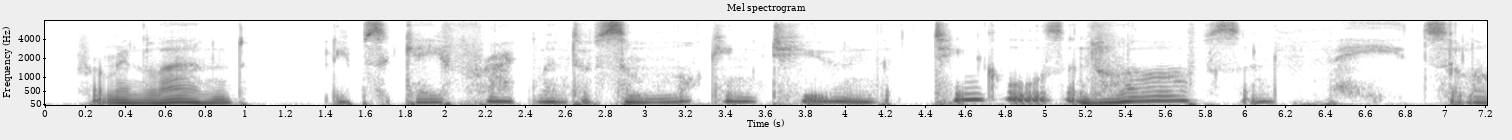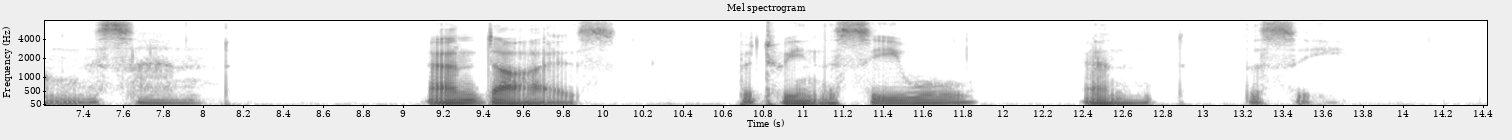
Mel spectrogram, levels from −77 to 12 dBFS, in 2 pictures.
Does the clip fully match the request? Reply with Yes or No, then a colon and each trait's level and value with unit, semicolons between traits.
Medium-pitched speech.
No: low, 110 Hz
